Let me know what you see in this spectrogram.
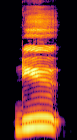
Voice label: "ryu", hiragana

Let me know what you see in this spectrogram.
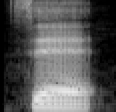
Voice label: "ze", hiragana

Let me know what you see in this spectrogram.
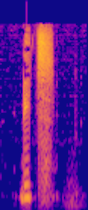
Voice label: "ritsu", hiragana

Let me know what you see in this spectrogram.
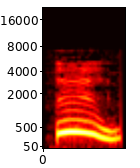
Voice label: "uu", hiragana

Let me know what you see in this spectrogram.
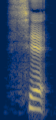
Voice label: "she", hiragana

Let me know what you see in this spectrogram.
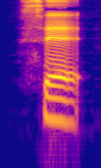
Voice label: "se", hiragana

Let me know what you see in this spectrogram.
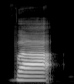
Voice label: "va", hiragana

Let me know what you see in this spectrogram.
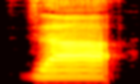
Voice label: "za", hiragana

